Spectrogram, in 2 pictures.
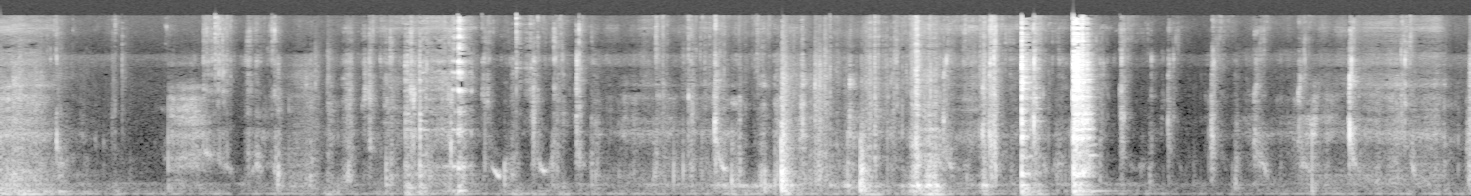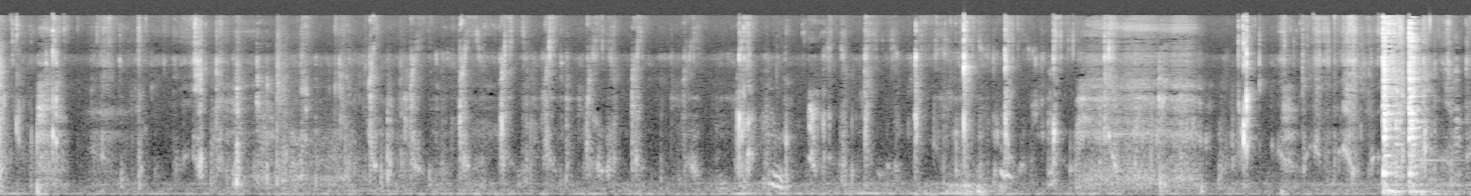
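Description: Close-up chewing and crunching of breaded, fried chicken katsu: irregular crisp crunches of the coating between wet chewing, loudest about eight to eleven seconds in and again near the end.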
